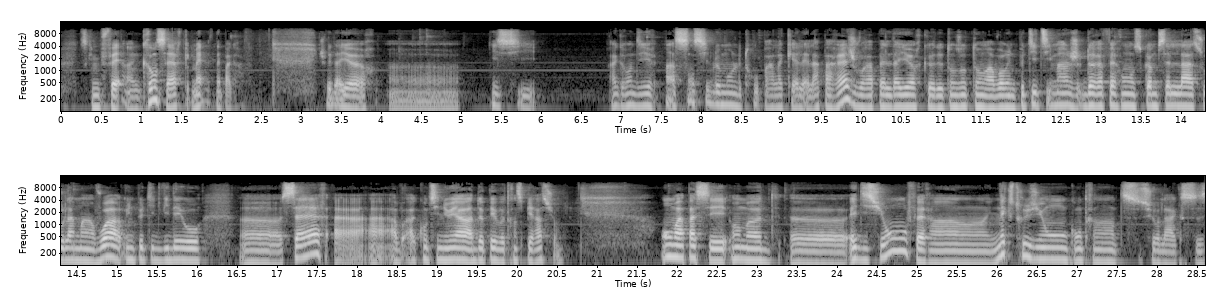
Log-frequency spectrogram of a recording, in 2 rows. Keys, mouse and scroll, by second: 0.0 middle click, 3.4 scroll up 1, 3.8 Tab, 4.5 alt+right click, 5.4 s, 7.8 Tab, 8.7 KP_7, 18.6 middle click, 19.9 scroll down 1, 22.3 Tab, 23.1 a, 28.3 z.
